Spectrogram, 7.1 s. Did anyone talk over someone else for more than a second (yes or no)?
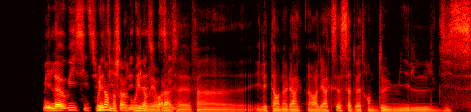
yes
